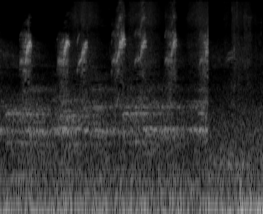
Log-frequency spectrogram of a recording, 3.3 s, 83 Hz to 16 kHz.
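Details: Streak-eared Bulbul nestling aged 11 days, recorded 13 April 2023 in Ubon Ratchathani, Thailand, utters several sharp, high squeaky chips in an uneven series, then falls quiet, with a low steady hum underneath.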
